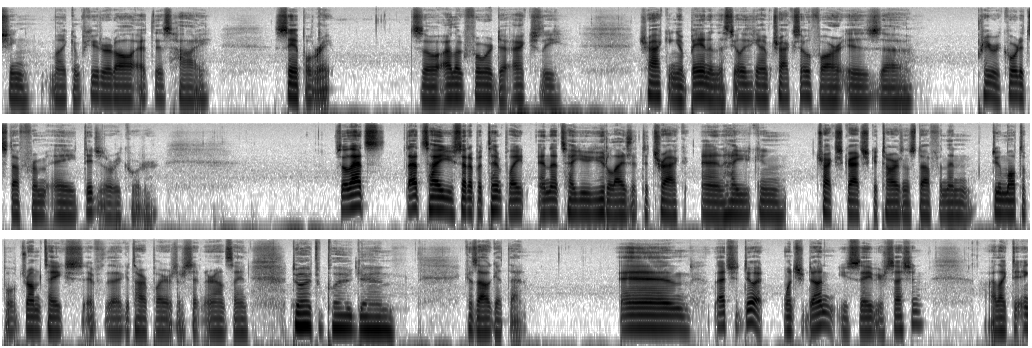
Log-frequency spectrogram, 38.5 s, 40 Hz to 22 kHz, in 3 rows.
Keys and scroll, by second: 15.5 super+=.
